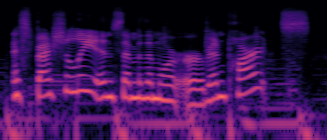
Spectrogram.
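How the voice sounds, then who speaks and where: Speaking fairly quickly and with lots of animation, a woman with a high-pitched voice explains things to her livestream viewers. She's informal and giggly, often repeating phrases, while music plays in the background.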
